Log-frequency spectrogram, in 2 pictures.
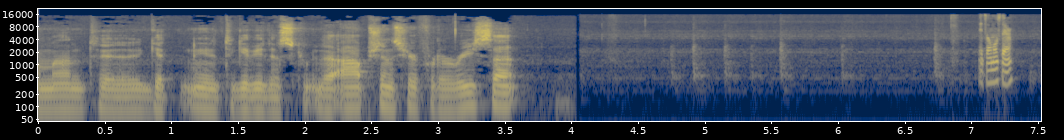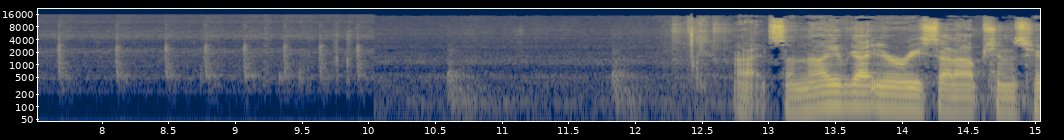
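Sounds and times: sped-up speech: 0:07.1 - 0:07.3.

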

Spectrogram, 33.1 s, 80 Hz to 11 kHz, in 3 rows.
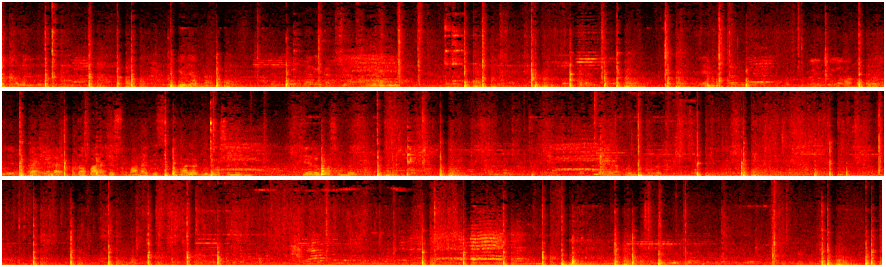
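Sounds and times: cleaver chopping on wooden block: 0:13.0 - 0:13.8, 0:19.0 - 0:24.9, 0:32.3 - 0:33.0
goat bleating: 0:13.8 - 0:14.4, 0:17.8 - 0:18.6, 0:27.3 - 0:28.6.

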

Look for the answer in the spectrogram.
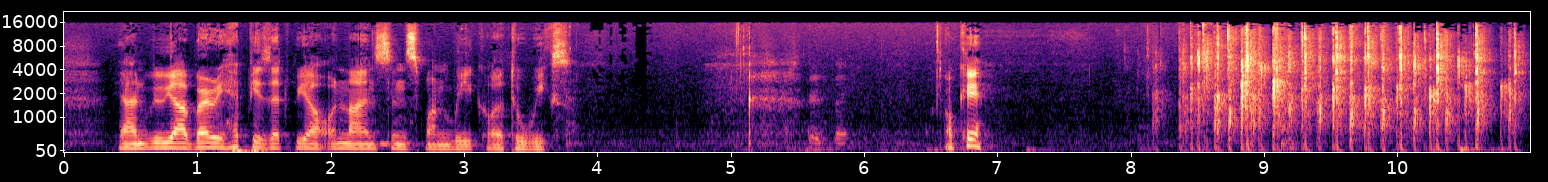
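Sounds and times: audience applauding: 0:08.0 - 0:11.0.

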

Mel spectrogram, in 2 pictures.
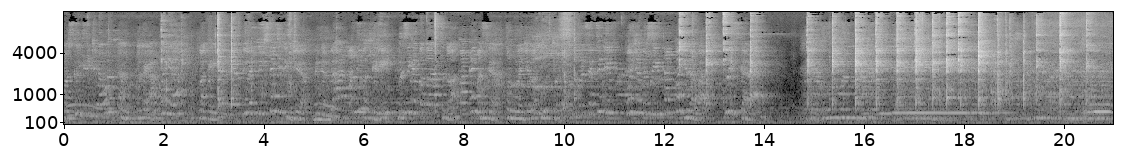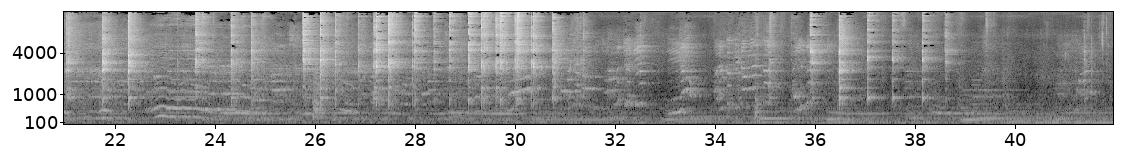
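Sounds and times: music with voice: 0:14.7 - 0:41.9.

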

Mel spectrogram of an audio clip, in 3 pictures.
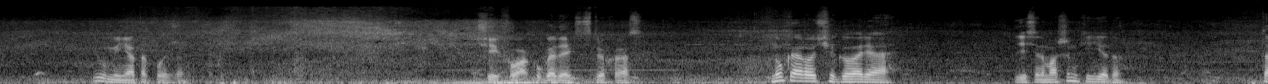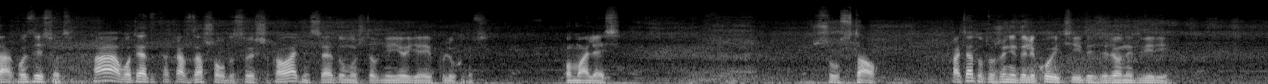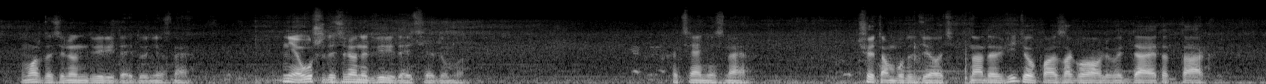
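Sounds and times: car engine rumble: 0:00.0 - 0:18.0, 0:20.2 - 0:38.0
tyres hissing on slush: 0:00.0 - 0:38.0.

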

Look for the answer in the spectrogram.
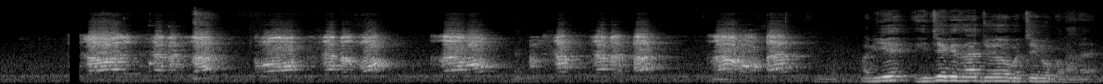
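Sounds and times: recorded voice from small speaker: 0:00.8 - 0:09.0.

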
